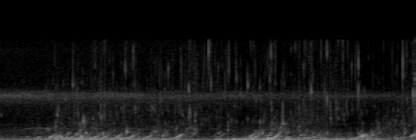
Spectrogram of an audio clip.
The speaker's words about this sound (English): We feel bad and a little scared, so we put her back in the water where she happily blows bubbles.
